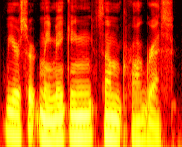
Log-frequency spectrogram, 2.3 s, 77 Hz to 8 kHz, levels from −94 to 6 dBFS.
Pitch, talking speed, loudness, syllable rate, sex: 100 Hz, 160 wpm, -14 LUFS, 5.4 syllables/s, male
